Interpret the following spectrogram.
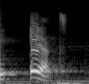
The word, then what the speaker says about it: it: Sí, ese que ustedes están viendo ahorita, que es con I y T, se pronuncia como si fuera una E, it.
